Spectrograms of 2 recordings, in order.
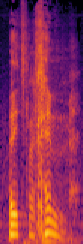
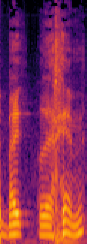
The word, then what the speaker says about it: Bethlehem: Okay, and then it gives you the pronunciation again. B-A-Y-T-H. B-A-Y-T-H dash, and then L-E-H with an apostrophe against the H, and a dash, and then K-H-E-M, Chem, Bethlehem.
